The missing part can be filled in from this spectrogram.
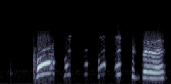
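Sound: hen clucking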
